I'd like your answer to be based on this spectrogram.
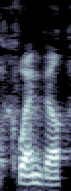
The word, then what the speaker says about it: Quenneville: Joel Quenneville.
